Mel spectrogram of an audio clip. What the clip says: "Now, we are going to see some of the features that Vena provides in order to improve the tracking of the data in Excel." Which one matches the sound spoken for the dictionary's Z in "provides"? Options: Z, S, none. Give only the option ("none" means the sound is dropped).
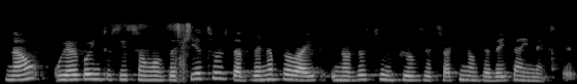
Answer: none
